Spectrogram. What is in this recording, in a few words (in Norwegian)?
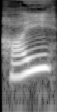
"hai", nb NO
